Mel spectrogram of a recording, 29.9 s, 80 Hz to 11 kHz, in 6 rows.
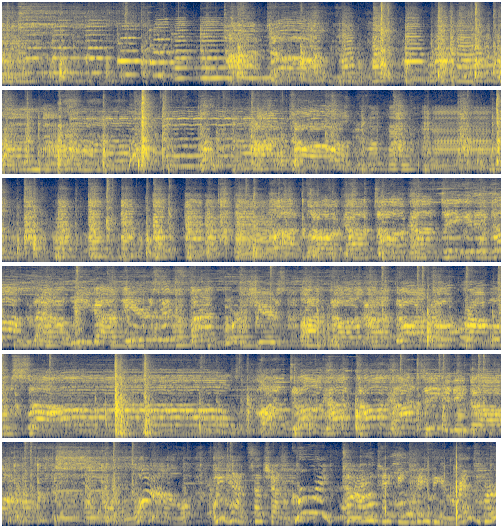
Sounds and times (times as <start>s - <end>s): Music: 0.0s - 29.8s
Speech: 26.3s - 29.8s.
